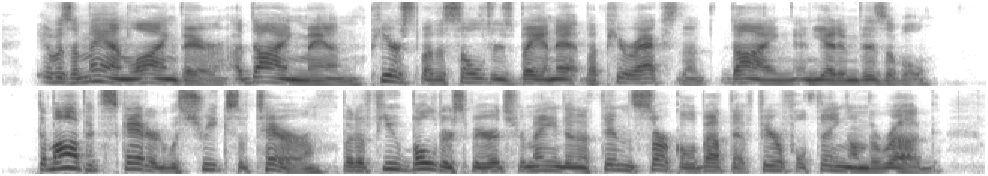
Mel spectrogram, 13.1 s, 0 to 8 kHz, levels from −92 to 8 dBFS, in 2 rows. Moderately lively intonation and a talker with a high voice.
No: average, 4.6 semitones; low, 135 Hz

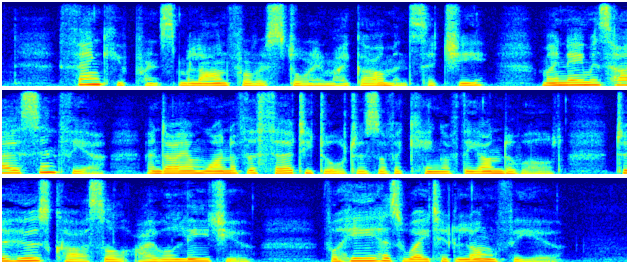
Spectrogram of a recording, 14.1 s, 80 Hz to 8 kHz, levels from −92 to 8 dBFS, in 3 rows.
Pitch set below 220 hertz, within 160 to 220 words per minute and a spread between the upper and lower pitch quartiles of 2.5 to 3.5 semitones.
Yes: high, 190 Hz; average, 180 wpm; average, 2.9 semitones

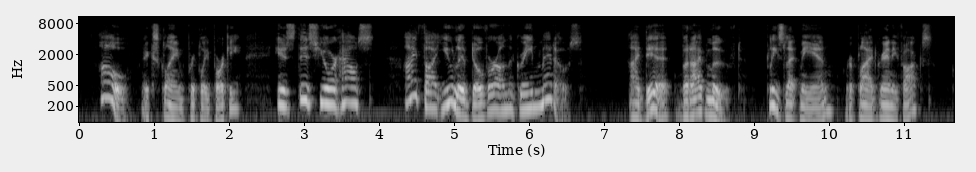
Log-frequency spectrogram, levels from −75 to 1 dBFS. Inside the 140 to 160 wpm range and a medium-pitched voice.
Yes: average, 150 wpm; medium, 165 Hz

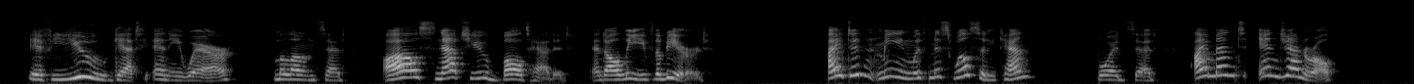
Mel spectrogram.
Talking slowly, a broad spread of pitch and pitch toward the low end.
No: slow, 120 wpm; wide, 8.0 semitones; very high, 260 Hz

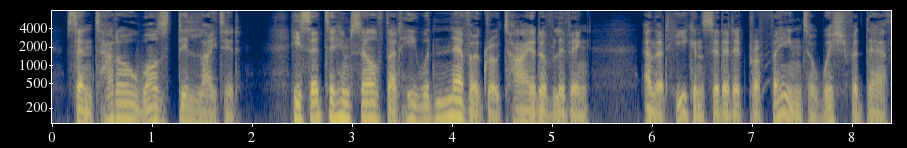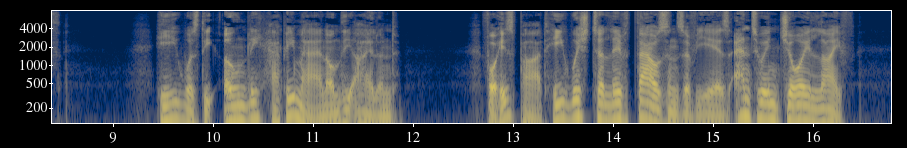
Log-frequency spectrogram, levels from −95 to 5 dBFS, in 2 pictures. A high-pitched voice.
No: very low, 95 Hz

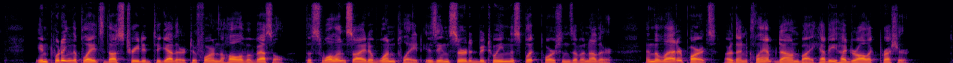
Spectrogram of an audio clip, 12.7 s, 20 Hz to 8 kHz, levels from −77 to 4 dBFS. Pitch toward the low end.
Yes: low, 105 Hz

